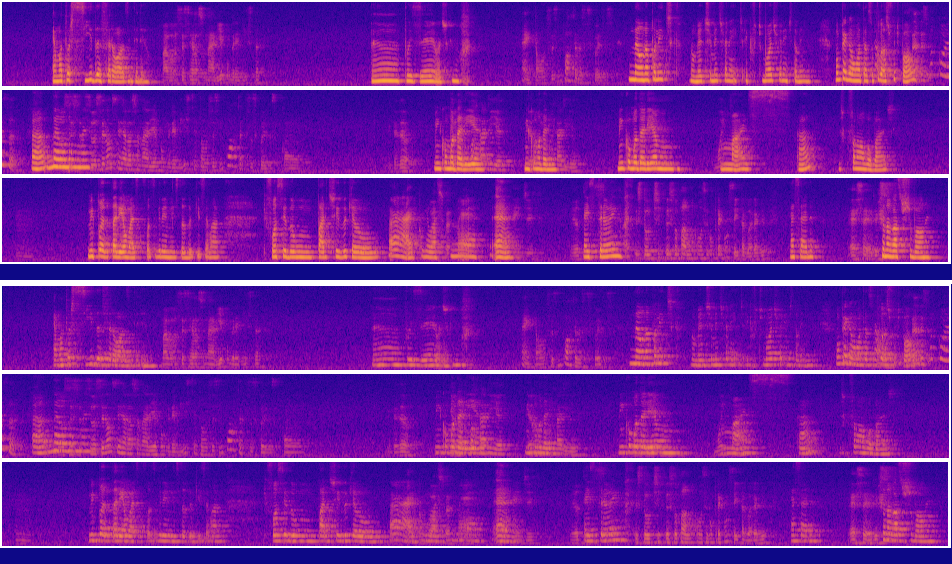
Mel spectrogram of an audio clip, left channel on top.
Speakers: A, on the left (about 70°); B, on the right (about 25°).
A: É uma torcida feroz, entendeu?
B: Mas você se relacionaria com um gremista?
A: Ah, pois é, eu acho que não.
B: É, então você se importa com essas coisas.
A: Não na política. No meu time é diferente. É que futebol é diferente também, né? Vamos pegar um outro assunto.
B: Então,
A: Tu gosta de futebol?
B: mas é a mesma coisa.
A: Ah, não,
B: Se você,
A: não
B: se
A: é.
B: se você não se relacionaria com um gremista, então você se importa com essas coisas, com, entendeu?
A: Me incomodaria.
B: Eu não me importaria.
A: Me
B: Eu
A: incomodaria.
B: não me importaria.
A: Me incomodaria
B: Porque
A: hum,
B: muito.
A: mais. Ah, acho que eu vou falar uma bobagem.
B: Hum.
A: <laughs> Me importaria
B: Ah, pô,
A: mais que fosse gremista do que, sei lá, que fosse de um partido que eu. Ai,
B: não
A: eu
B: gosta.
A: acho. meh. É,
B: Entendi. Meu Deus.
A: é estranho.
B: Estou te, eu estou falando com você com preconceito agora, viu?
A: É sério.
B: É sério. <laughs>
A: Tu não gosta de futebol, né?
